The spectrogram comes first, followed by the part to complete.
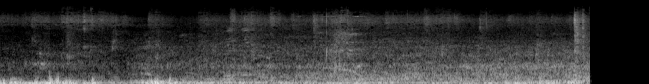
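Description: Indistinct voices over a steady low rumble, recorded outdoors on a phone; the sound cuts off abruptly just before the end.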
